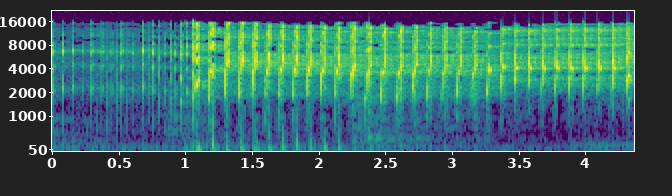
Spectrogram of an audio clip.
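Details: Lovebird singing in the ngekek style rendered 'cik cik cerrr': soft ticking notes, then from one second a loud, rapid, even chatter of shrill metallic pulses, about eight per second, continuing without pause.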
